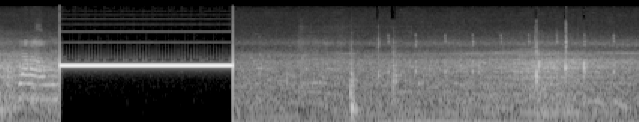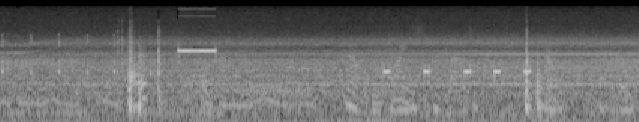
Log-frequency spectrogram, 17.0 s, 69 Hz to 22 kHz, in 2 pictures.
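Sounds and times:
censor bleep: 0:00.8 - 0:03.2, 0:10.9 - 0:11.4.

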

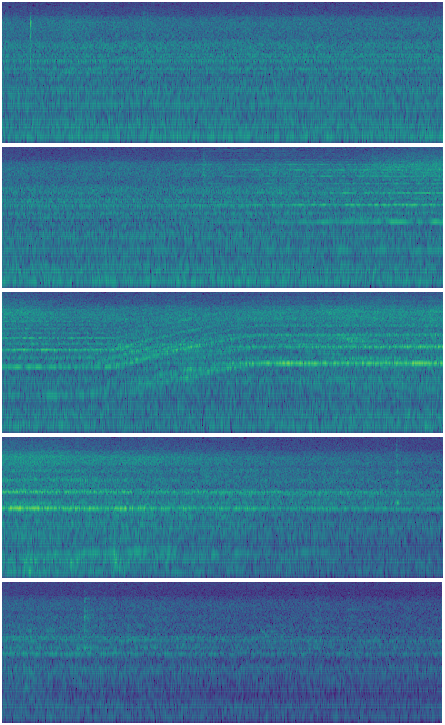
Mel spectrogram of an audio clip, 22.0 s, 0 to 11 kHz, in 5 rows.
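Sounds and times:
electric train motor whine: 0:04.2 - 0:19.8.

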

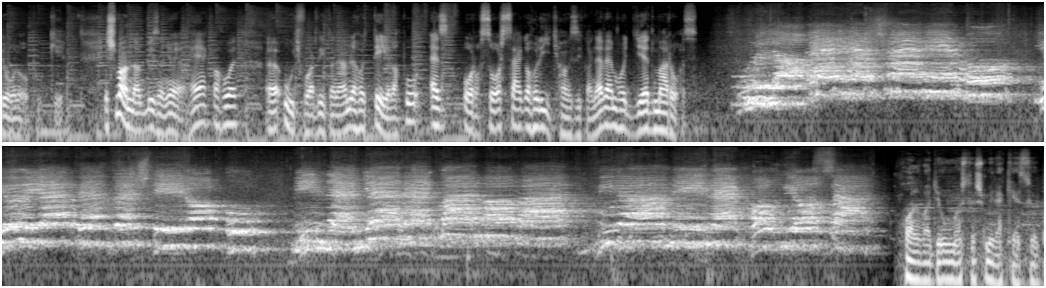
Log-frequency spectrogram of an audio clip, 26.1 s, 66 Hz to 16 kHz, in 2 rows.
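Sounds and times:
children singing: 0:09.1 - 0:26.0.

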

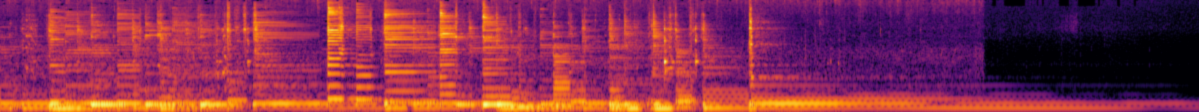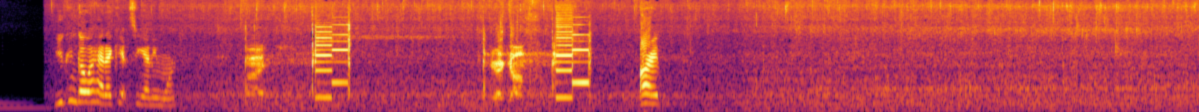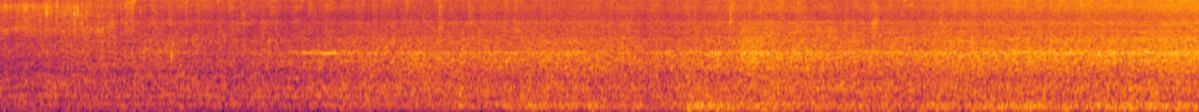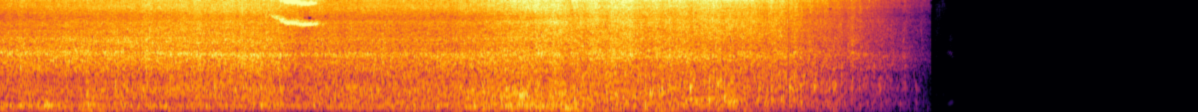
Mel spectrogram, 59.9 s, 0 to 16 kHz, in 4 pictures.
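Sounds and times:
car engine and tyre noise: 0:17.2 - 0:56.6.

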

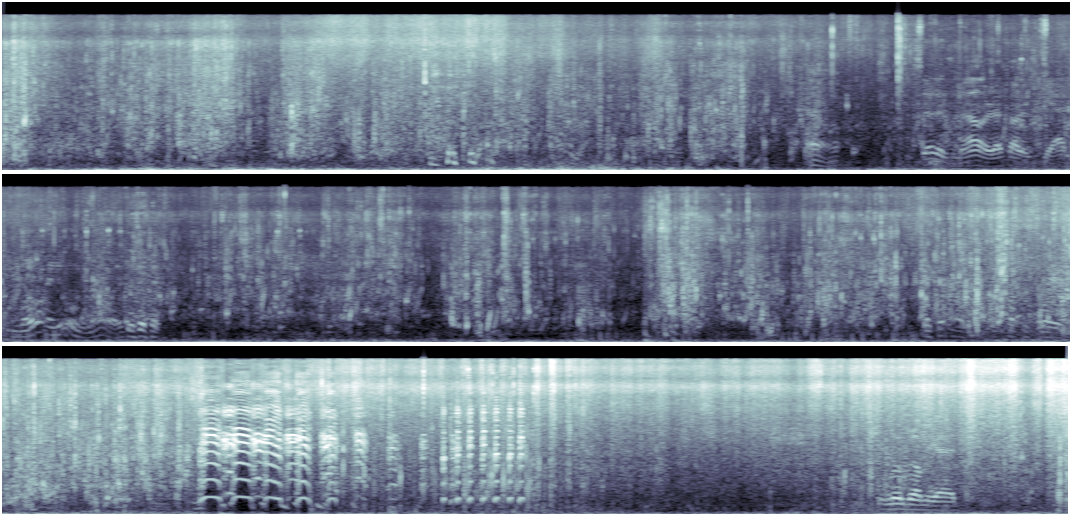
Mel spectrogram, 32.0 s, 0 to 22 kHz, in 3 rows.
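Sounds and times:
duck quacking: 0:23.3 - 0:26.7.

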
